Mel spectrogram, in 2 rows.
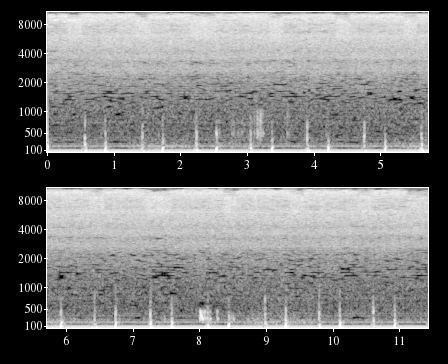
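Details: Steady soft thumping heartbeat, about 72 a minute, over a constant low hum; own heart recorded by timer during a daytime nap, lying on the back (supine) rather than the usual prone position; normal resting heart sounds.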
